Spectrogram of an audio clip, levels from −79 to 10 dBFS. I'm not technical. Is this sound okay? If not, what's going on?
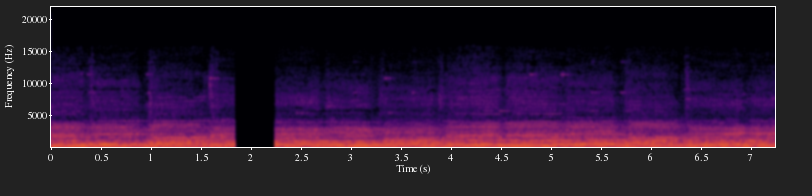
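No, not quite. The music plays normally, then at 1.83 seconds it cuts out completely and comes back at 2.24 seconds, about 0.4 seconds later. That's an audio dropout to silence: the gap is dead quiet, with no background hum at all, and whatever was playing in that moment is simply gone. The likely cause is the input briefly losing its signal, from a loose connection or a momentary mute, while the recording kept running.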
